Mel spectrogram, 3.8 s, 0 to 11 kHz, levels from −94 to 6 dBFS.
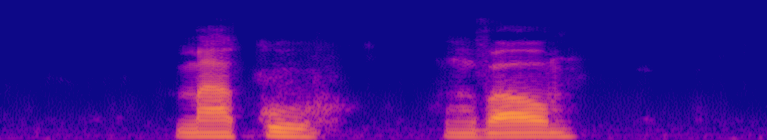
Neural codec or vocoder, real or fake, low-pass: codec, 16 kHz, 2 kbps, X-Codec, WavLM features, trained on Multilingual LibriSpeech; fake; 7.2 kHz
